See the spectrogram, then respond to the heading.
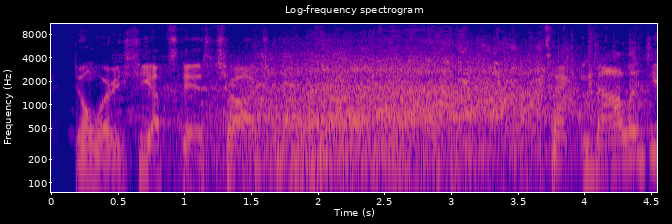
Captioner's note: laughter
